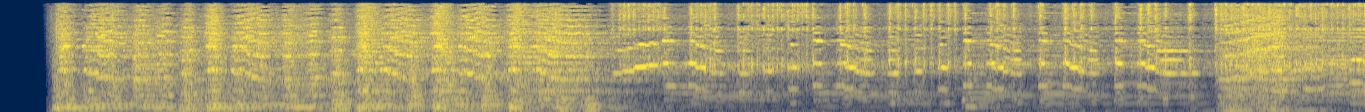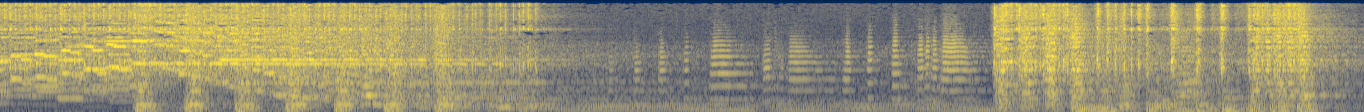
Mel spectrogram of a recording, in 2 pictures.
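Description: A woman sings an Andalusian Spanish copla over full, loud instrumental accompaniment that plays continuously, easing into a quieter passage late on before swelling again.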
